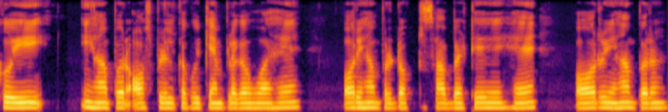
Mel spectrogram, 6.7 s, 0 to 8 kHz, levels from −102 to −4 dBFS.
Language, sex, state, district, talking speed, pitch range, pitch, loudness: Hindi, male, Himachal Pradesh, Shimla, 180 wpm, 130-135 Hz, 130 Hz, -16 LUFS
